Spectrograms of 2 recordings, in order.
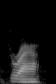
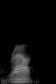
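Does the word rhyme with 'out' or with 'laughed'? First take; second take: laughed; out. First: The vowel sounds like the one in 'laughed'. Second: The vowel sounds like the one in 'out'. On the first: "It's like draft or something like that" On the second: "I don't even know if I'm pronouncing that right"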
